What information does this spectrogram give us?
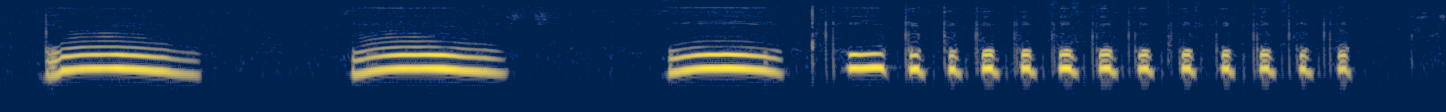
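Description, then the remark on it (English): A person imitates the hooting call of a pheasant coucal, a long-tailed cuckoo, giving three long, drawn-out hoots, then a quick run of about fourteen short, bubbling hoots. The voice is fairly loud. “Well, this one, the long tail one, I think that's a pheasant. That's a called giribut. Yeah, well, cuckoo, long tail pheasant, cuckoo, yeah.”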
